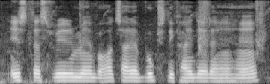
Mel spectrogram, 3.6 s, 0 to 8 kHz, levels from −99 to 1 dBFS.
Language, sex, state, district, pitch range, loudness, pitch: Hindi, male, Assam, Kamrup Metropolitan, 115-125 Hz, -15 LUFS, 125 Hz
